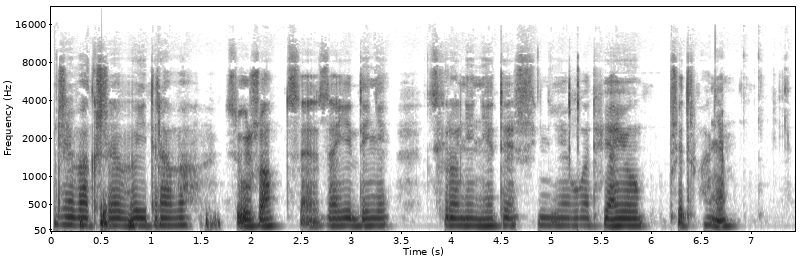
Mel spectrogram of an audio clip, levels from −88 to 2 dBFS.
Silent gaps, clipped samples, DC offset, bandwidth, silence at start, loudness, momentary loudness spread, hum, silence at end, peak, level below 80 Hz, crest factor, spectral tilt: none; under 0.1%; under 0.1%; 12 kHz; 0 s; -18 LUFS; 9 LU; none; 0.6 s; 0 dBFS; -54 dBFS; 18 dB; -5.5 dB/octave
